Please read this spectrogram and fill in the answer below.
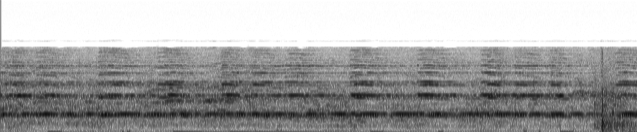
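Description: A long, steady horn-like tone held at one pitch, over a noisy background.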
